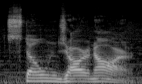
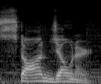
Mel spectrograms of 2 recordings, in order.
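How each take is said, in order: First: The middle part sounds like 'jar'. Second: The middle part sounds like 'joe'. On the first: The speaker calls it wrong. "not Stone Jarnar" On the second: The speaker calls it right. "That is Stone Joner"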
